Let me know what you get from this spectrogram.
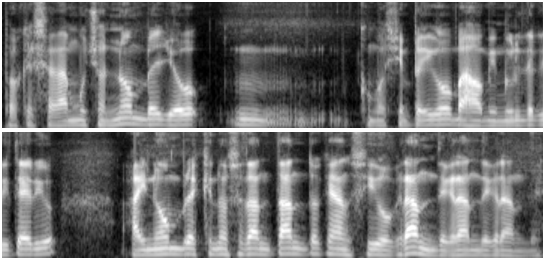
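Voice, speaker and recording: A man speaks in a normal speaking voice at a medium pitch and fairly quick pace. The intonation stays fairly even, and the sound is dry with no echo. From El Puerto de Santa María, Andalusia, Spain; Andalusia, Spain. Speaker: radio host of a flamenco programme. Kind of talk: radio interview. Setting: radio studio, filmed. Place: studio. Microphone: studio mic.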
